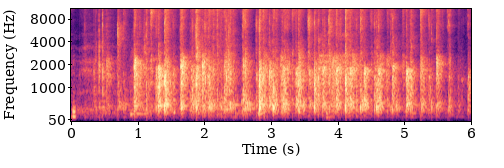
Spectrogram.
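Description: Steady audience applause, many hands clapping in a dense, continuous patter that holds at an even loudness for several seconds, with no one speaking over it.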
